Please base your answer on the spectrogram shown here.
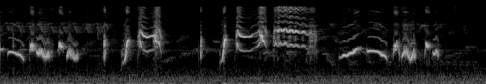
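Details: Female white-rumped shama calling to set males singing: loud, varied phrases of looping whistles and harsh, buzzy notes, with a drawn-out falling whistle and short pauses between bursts.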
